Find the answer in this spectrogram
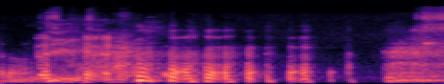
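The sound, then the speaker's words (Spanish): A person growls like a wolf, a rough, voiced snarl that breaks into short choppy bursts before swelling into one more sustained growl, loud with no other sounds. “me voy a convertir en lobo defendiendo a Chalá”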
